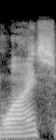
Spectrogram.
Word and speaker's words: Weiss: This is Weiss, rhymes with nice, and we are two old guys.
